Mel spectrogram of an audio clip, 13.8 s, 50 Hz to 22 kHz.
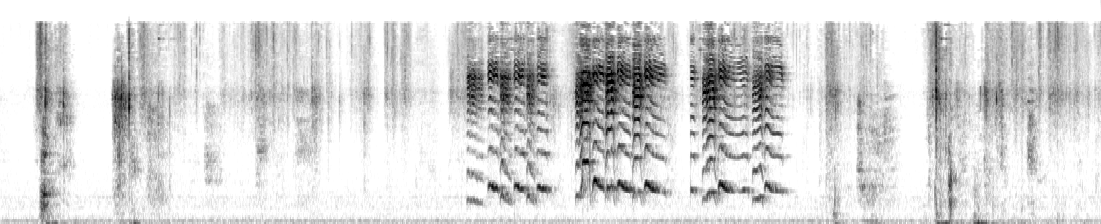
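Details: Siberian Huskies at a dinner party on December 29, 2022 give wavering, yodelling whines and howls indoors, with thumps and background noise.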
